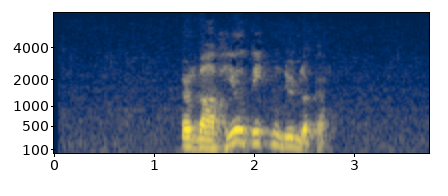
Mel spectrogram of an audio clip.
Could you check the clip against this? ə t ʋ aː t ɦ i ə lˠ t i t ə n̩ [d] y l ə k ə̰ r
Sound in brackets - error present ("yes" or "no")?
no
